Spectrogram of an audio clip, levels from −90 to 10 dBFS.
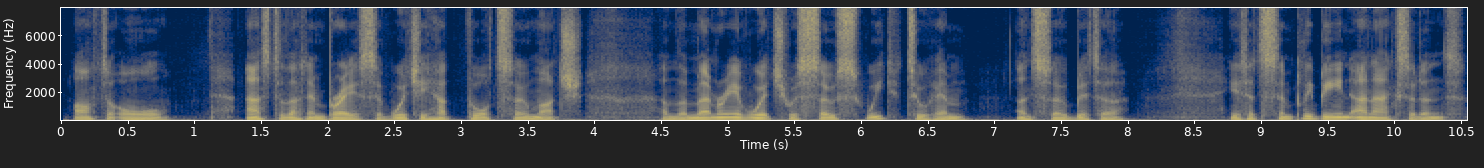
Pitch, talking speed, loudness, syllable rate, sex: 105 Hz, 175 wpm, -17 LUFS, 5.1 syllables/s, male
